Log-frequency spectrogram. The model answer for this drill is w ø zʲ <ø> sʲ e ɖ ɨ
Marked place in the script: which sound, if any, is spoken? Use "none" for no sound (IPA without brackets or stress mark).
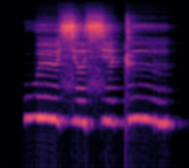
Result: ə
